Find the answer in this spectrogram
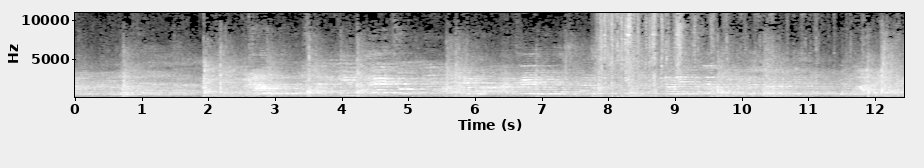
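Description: A padel rally on an indoor court: the ball being struck by rackets and bouncing off the court and walls, heard as scattered sharp knocks and thuds over background talking. About eight seconds in there is a heavy thud, followed by a quick run of sharp clicks.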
